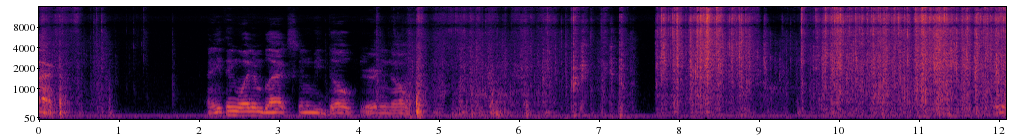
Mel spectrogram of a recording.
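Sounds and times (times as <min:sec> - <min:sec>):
paper crinkling and rustling: 0:04.5 - 0:12.0.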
